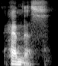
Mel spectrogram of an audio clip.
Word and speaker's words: Gjemnes: It's Gjemnes. And I did look this up. It's Hemnes. Hemnes, but there's no the G is silent, the J is a Y.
